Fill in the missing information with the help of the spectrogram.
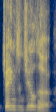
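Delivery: put-on high, excited kids' show announcement; sing-song title call for little viewers; children's program presenter. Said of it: "Sounds like a children's program".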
